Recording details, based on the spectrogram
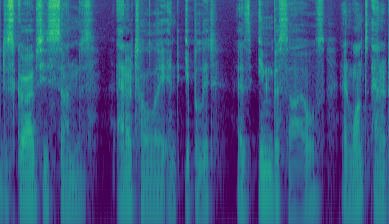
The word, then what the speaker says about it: Ippolit: That's pronounced Ippolit, and sometimes in some versions spelt I-P-P-O-L-I-T. So if you're wondering if they're the same person, Hippolyte and Ippolit, yes, they are.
